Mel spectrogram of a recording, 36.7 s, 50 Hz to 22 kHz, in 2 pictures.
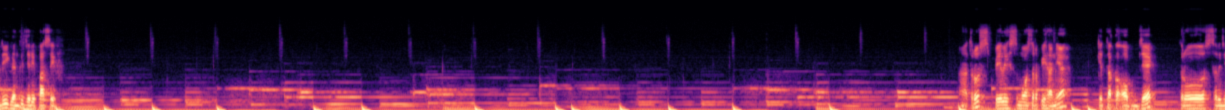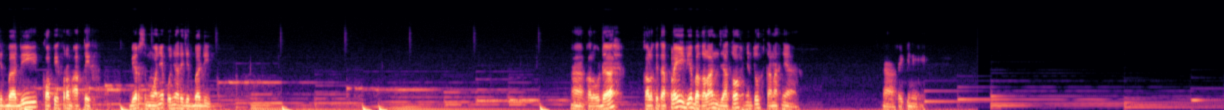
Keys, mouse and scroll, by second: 0.2 click, 1.1 scroll down 1, 1.6 click, 1.6-2.9 scroll down 2, 2.9 right click, 7.1 click, 8.1 click, 10.7 click, 11.2 click, 14.0 right click, 15.3 right click, 17.6 click, 27.1 right click, 27.7 right click, 28.3 right click, 29.2 ctrl+s, 30.4 click, 30.8 space, 34.6 middle click, 35.1-36.1 scroll up 1.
